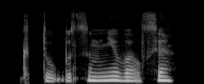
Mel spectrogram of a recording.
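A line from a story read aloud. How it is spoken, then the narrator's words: Angry, through teeth. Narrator (Russian): процедила я сердито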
